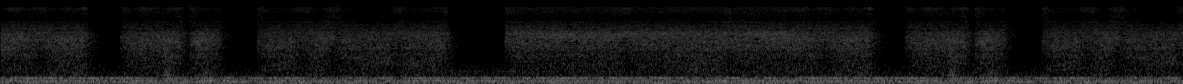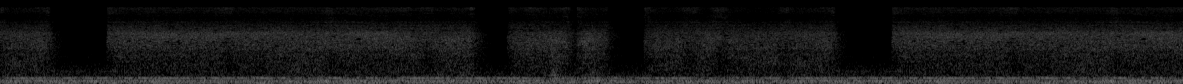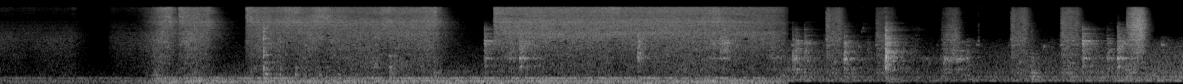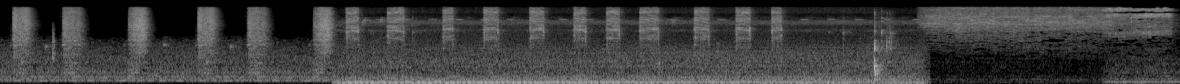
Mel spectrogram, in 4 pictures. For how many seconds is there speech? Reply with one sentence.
You can't hear the speech here.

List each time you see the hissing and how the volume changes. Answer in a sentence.
The hissing can be heard from 0.0 to 47.2 s, getting louder.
